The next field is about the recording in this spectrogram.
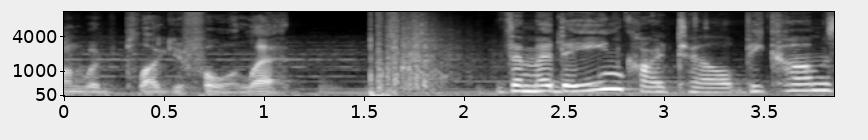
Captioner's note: shot firing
